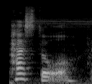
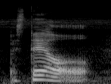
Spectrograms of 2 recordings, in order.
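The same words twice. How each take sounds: First: The stress is on the first syllable. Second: The stress is on the second syllable. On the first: "with the emphasis on the first syllable" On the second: "versus the second"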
